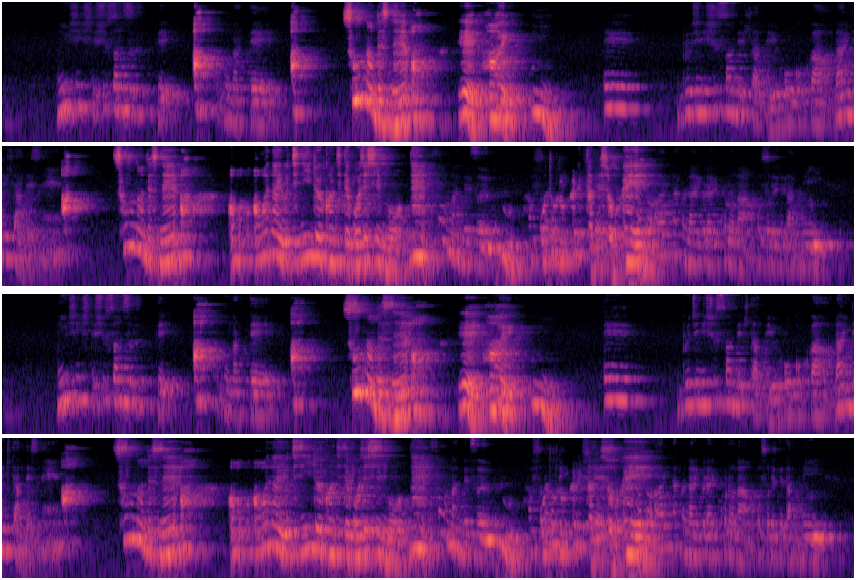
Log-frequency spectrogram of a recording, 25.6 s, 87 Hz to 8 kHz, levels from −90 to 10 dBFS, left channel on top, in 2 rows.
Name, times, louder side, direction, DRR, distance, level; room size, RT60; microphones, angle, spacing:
voice 1, 0.8-2.1 2.3-2.5 3.3-4.1 7.4-7.6 9.0-9.4 10.2-13.7 18.9-19.0 19.3-20.1 20.7-25.0, right 1 dB, 40° right, 6 dB, 7.7 m, -40 dB
voice 2, 5.1-6.5 6.8-7.6 7.9-8.3 13.7-13.9 14.4-19.1 19.9-20.5 20.9-21.2 21.5-22.4 24.9-25.0, left 1 dB, 55° left, 5 dB, 6.3 m, -29 dB
25.5 x 17.0 x 9.9 m, 0.88 s
head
